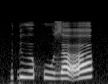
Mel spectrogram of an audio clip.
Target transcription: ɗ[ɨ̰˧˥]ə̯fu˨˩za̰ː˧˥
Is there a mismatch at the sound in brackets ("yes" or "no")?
yes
